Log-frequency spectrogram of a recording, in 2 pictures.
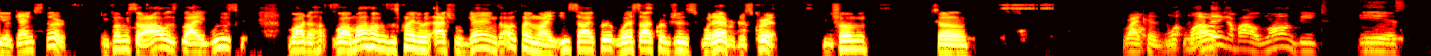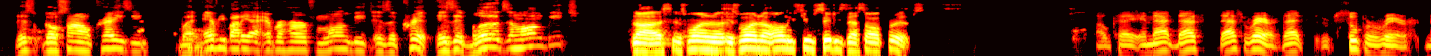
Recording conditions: video call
